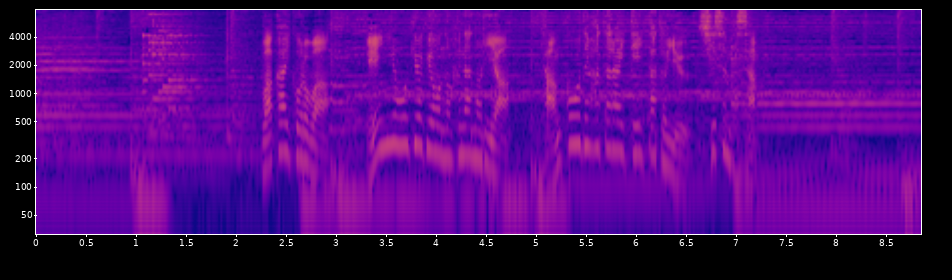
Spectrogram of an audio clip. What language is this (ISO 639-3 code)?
jpn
